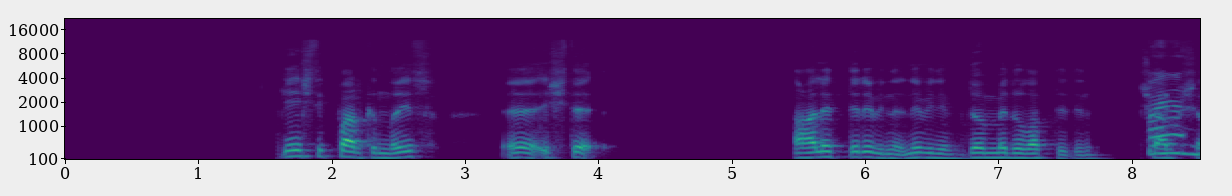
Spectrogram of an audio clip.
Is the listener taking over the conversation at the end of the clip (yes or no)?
yes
